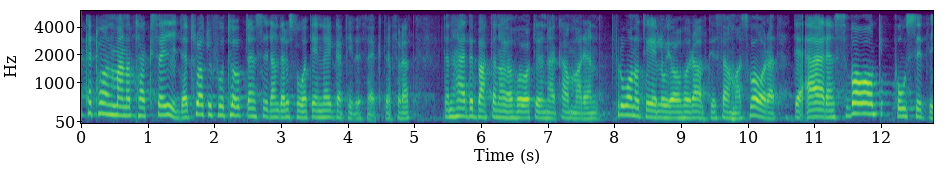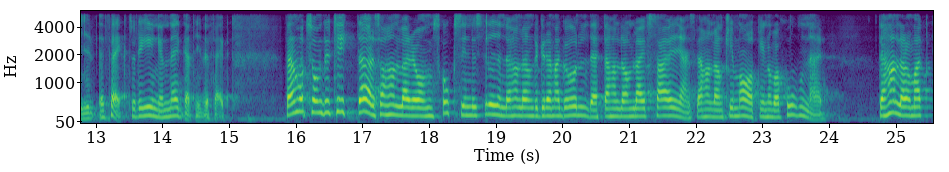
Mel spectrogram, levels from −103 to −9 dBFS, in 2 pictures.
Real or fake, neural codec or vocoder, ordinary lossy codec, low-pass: fake; codec, 16 kHz, 2 kbps, FreqCodec, larger model; none; 5.4 kHz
